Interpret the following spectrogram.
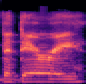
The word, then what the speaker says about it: Videri: It's V as in Victor, E, D as in David, E-R-E, Videri Bio.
